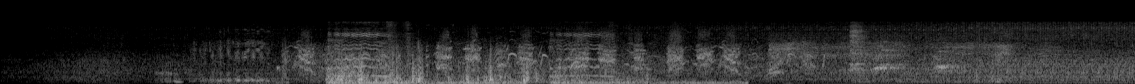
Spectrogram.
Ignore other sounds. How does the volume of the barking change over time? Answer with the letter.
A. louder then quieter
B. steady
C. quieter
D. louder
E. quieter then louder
B.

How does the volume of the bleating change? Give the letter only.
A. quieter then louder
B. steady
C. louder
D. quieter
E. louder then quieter
D.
